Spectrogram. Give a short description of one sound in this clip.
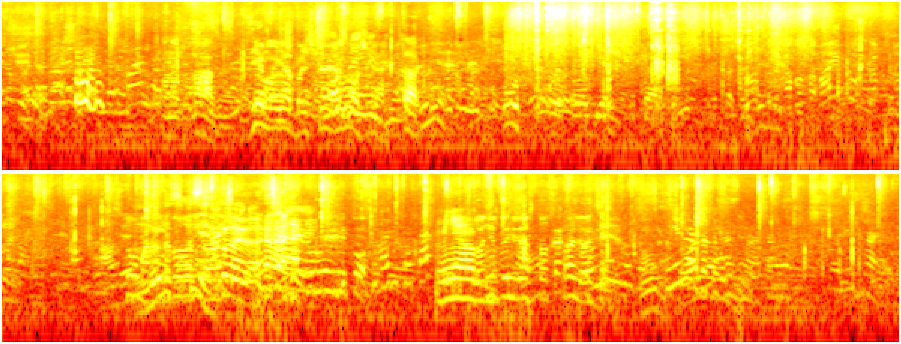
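Several young people chat with animation close by.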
